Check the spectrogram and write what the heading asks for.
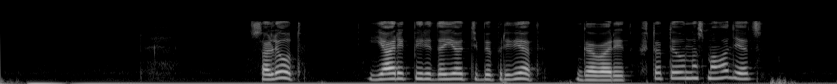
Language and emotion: Russian, positive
